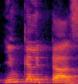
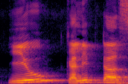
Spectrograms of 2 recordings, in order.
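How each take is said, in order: First: Said in the usual way. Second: eucalyptus said very slowly, every syllable stretched; slow, drawn out. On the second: Shown as a demonstration. Teacher to students drilling the spelling, very slow eucalyptus. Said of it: "ই ইউ".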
